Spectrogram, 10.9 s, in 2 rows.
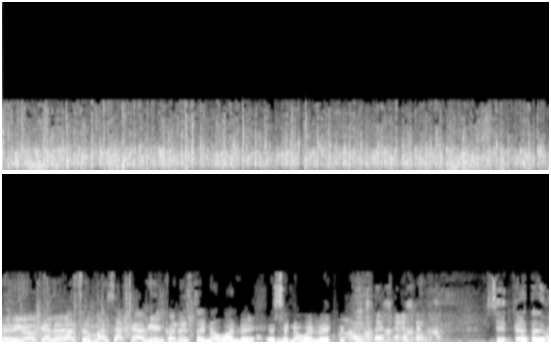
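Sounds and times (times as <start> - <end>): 
loud audience applause: 0.0 - 7.5
laughter: 4.3 - 5.0, 8.0 - 10.0
speech: 5.5 - 10.9.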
